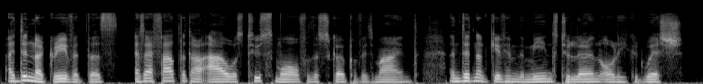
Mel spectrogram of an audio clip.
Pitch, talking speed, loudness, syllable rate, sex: 125 Hz, 290 wpm, -19 LUFS, 5.9 syllables/s, male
